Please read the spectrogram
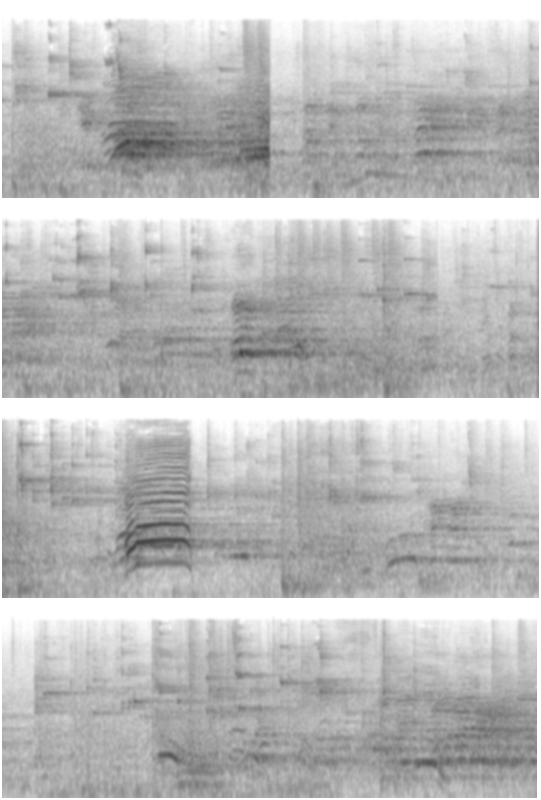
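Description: Players shouting calls to each other in a large, echoing sports hall, over footsteps on the hardwood court. Loud shouts come about two seconds in and again near the middle, and a sharp rising squeak comes about two-thirds of the way through.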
